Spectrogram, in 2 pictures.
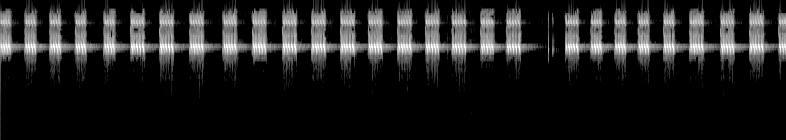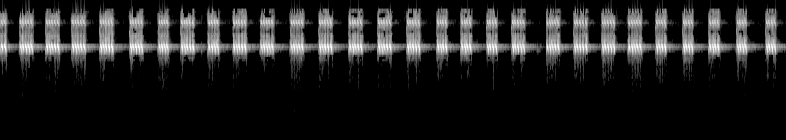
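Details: Male cricket chirping on a summer evening: steady, high, pulsed chirps repeated almost four times a second, with one brief break near the fifth second, and no other sounds.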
